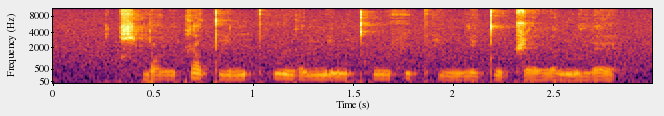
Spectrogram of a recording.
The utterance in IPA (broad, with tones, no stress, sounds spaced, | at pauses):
t͡ɕʰ j ɑ˧˥ ŋ k ä˥˩ t̪ i˧˥ n pʰ u˥˩ ɻ ɤ˧˥ m ḭ˨˩ n kʰ u˧˥ f u˧ pʰ i˧˥ ŋ l i˧˥ t̪ u˥ ʈ͡ʂ ɤ˧˥ l ɤ̰˨˩ ŋ l j ɛ˥˩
